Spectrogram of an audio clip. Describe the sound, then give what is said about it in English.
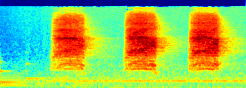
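A Steller's jay gives three harsh, rasping calls in a steady, evenly spaced series, loud, with no other voices and only a faint low hum underneath. “As December days shorten, you may wonder where birds, including this Steller's jay and others, spend the long, cold nights.”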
